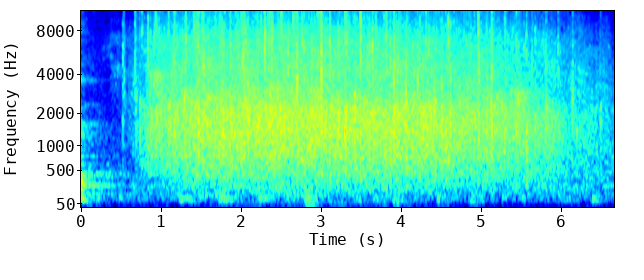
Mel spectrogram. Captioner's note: applause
